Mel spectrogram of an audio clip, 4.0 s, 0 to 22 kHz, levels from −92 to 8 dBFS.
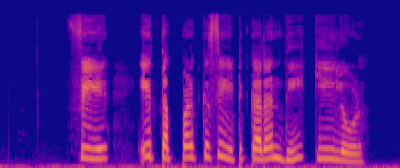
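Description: All the way through, the speech's sibilants sound gritty and plainly metallic, with nothing above 14.9 kHz. That's likely HE-AAC compression: the top band is rebuilt from copied lower bands rather than coded, which points to a bitrate around 20 kbps.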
